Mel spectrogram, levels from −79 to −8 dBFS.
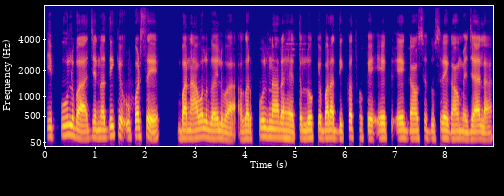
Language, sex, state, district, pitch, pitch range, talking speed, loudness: Bhojpuri, male, Bihar, Saran, 120 Hz, 110-125 Hz, 195 wpm, -17 LUFS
